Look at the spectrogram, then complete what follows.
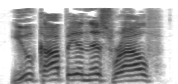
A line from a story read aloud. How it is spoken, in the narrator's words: Stu bellowed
